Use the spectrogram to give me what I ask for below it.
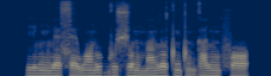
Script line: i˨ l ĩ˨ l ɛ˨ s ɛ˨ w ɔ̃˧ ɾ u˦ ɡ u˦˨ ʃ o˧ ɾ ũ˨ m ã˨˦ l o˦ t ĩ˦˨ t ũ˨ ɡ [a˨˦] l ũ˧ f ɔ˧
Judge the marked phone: correct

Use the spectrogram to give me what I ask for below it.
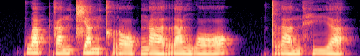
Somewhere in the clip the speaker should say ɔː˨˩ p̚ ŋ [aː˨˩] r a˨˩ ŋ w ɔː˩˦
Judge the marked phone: correct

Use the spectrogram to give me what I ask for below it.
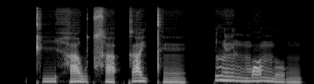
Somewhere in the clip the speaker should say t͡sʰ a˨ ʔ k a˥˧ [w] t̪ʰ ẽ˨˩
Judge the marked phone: incorrect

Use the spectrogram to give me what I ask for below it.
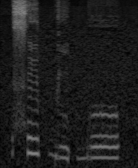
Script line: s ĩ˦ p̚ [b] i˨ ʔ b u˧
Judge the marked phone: correct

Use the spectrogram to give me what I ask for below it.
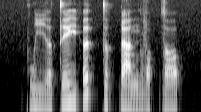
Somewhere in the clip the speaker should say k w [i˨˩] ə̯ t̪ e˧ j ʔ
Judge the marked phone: correct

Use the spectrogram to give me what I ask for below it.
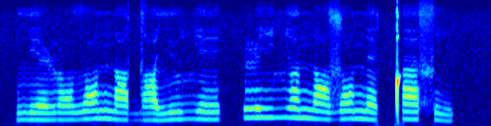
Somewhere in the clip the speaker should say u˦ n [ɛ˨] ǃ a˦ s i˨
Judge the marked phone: correct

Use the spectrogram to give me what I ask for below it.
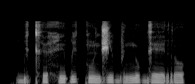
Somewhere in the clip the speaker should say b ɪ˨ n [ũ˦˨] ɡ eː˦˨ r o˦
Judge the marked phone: incorrect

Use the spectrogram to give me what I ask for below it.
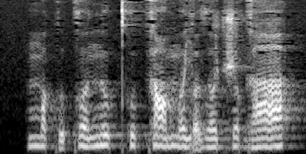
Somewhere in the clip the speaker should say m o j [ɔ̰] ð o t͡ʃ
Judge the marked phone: incorrect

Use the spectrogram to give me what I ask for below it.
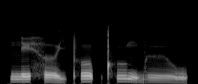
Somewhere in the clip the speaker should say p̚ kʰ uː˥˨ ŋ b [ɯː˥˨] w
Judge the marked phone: incorrect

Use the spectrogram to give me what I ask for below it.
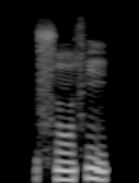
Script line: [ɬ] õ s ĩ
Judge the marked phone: incorrect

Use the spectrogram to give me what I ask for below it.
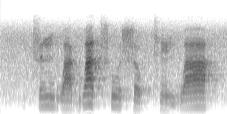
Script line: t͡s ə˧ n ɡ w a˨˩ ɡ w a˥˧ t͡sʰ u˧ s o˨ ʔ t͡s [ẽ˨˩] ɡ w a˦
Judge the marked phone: correct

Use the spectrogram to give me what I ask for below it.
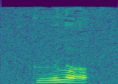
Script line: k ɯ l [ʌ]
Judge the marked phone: correct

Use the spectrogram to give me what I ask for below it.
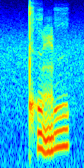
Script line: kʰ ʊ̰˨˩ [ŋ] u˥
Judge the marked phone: correct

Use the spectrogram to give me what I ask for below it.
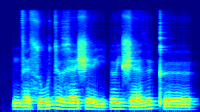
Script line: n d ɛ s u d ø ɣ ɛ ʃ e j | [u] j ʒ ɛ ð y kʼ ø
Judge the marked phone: incorrect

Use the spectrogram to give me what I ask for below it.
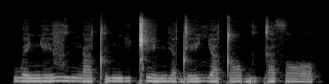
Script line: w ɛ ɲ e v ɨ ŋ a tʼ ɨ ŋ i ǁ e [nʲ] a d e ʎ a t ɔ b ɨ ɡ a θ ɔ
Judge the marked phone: correct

